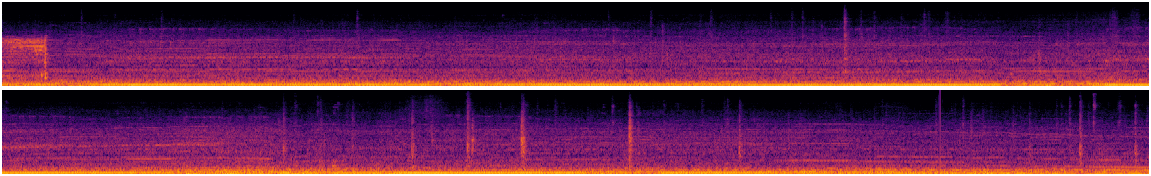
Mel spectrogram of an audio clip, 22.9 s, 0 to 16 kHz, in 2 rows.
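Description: Massey Ferguson 7718S tractor's six-cylinder diesel engine heard from inside the cab, a steady low drone as the tractor drives. Its pitch rises and falls several times as the driver speeds up and slows down, with a few light clicks.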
